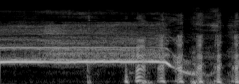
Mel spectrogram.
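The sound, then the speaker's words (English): A loud, shrill screech like a screaming goat holds one steady pitch for over a second, then slides downward and breaks into short, ragged bursts. “The screeching sound? Okay. It sounds like one of those screaming goats to me.”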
